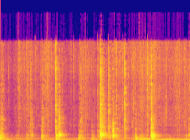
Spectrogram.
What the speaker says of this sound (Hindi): सबको मैं चला लूंगी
